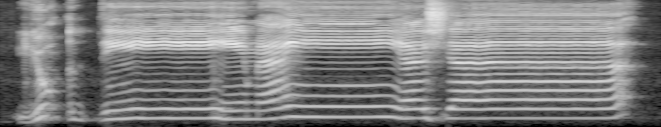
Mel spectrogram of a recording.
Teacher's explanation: حمزہ کو فالو کرتے ہوئے حمزہ ساکنہ کی وجہ سے جھٹکا دے کر پڑھیں گے۔ حمزہ ساکنہ کہتے ہیں حمزہ کے اوپر جزم آ جائے یا الف کے اوپر جزم آ جائے، اسے حمزہ ساکنہ کہا جاتا ہے، تو اسے جھٹکا دے کر پڑھنا ہے۔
